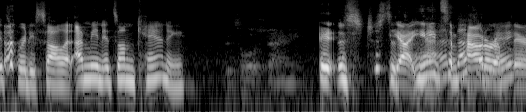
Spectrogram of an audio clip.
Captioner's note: laughter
